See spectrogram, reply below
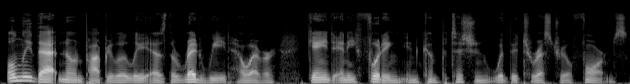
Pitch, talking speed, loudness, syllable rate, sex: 100 Hz, 160 wpm, -23 LUFS, 5.3 syllables/s, male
